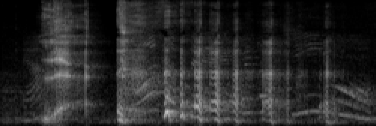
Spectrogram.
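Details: A long, low, voiced belch followed by brief bursts like a child's startled cries; burping.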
